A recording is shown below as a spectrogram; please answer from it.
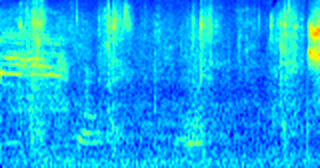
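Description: Fillet knife cutting through a small cod's flesh along the backbone, over a steady faint hiss, with a brief high squeak at the start.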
